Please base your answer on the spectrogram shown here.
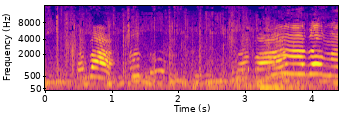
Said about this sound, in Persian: عزیز دلم توپ خورد توی صورتت. اشکالی نداره مامان. آخ. جان گریه نکن عزیزم.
